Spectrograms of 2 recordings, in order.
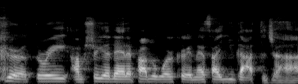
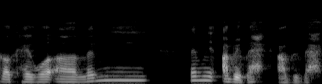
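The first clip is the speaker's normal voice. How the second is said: very quiet, soft-spoken voice; 8 dB quieter than usual. Retelling what a man said while the speaker was irritated with him, real quiet, soft voice. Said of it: "he got like a real quiet, soft voice".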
